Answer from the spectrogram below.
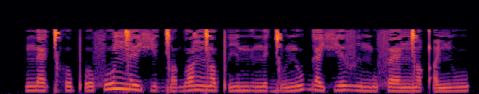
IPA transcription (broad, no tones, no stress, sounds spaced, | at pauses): n æ ǀʰ o pʼ o f o ŋ͡ǀ e ç e ɡ͡ǀ ɒ ɡ ɒ ŋ͡ǀ ɒ pʼ i mʲ o n e ɡ͡ǀ u n u ɡ æ ç e v i m u f æ ŋ͡ǀ ɒ qʼ e ɲ u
